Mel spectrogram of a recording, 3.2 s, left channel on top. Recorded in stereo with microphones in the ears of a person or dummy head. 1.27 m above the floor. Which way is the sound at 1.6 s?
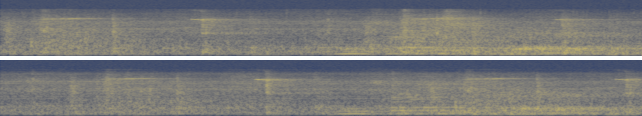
35° right (ahead or behind).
